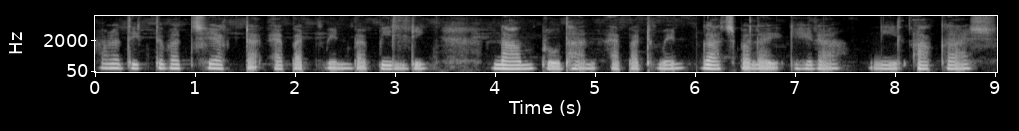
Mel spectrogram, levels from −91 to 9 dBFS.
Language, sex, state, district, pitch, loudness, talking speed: Bengali, female, West Bengal, Paschim Medinipur, 200 Hz, -20 LUFS, 95 wpm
